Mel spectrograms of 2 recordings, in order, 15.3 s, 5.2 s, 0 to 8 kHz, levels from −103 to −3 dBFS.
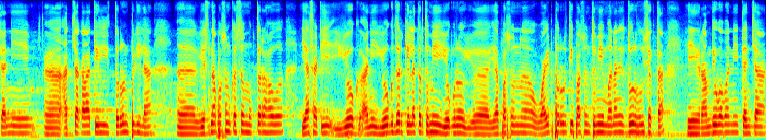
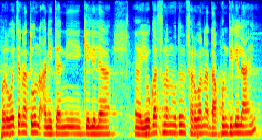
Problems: constant background noise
